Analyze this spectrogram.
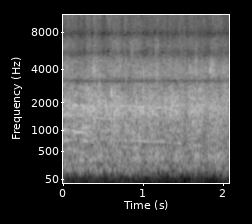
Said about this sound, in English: And I would just ask you for one more round of applause for our guest, who I think you'll agree has been great material, Steve Brawnius.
